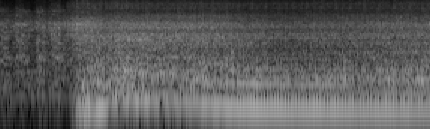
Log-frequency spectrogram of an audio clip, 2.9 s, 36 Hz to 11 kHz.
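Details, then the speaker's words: 2018 BMW M6 V8 (Copart salvage with front-end damage) first start: fires quickly, settles into deep, steady, even burble through side-dump exhaust, no knocks or misses; sounds beautiful, normal idle. "wow dude that sounds beautiful"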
